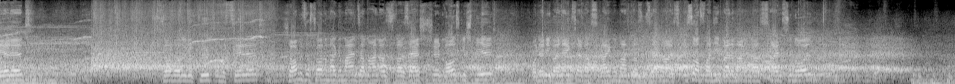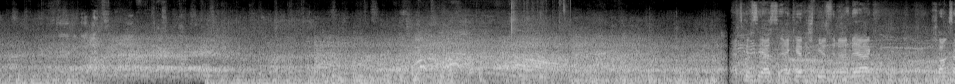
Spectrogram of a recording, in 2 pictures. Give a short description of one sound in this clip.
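A large crowd chants and sings loudly in an open stadium.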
